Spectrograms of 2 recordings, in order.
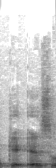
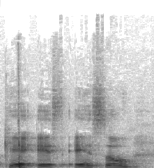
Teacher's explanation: how they cut off the S's in it and they might say que eso instead of que es eso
